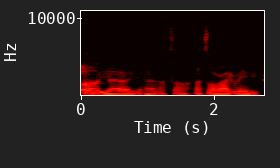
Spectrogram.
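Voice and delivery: half-hearted, trailing-off brush-off; mock dismissive. Recalling what she used to think of mindset training, mildly dismissive. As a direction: quietly wave it away, voice sinking. Voicing her old dismissive thought.

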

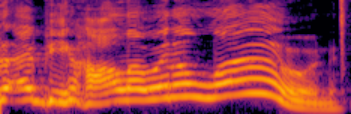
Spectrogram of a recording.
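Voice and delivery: high, stretched-out melodrama; mock lament. Cohost laments being untouched, mock-tragic. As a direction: wail it playfully, high and theatrical.

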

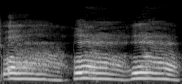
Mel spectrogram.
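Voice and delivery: short high cries; yelps. Acted. Zookeeper blocks the bear's paw swipes, high yelps. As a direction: yelp at each dodged swat.

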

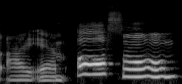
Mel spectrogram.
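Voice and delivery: drawn-out, high, mock-grand brag; showy boast. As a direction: sing out your own greatness, slowly. Showy self-introduction in scripted intro.

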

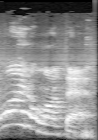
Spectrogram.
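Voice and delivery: mocking girlfriend. Imitating girlfriend's refusal.

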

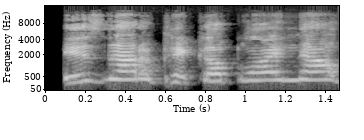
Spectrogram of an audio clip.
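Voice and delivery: high-pitched mock disbelief; incredulous. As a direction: toss it back in disbelief. Replaying her reaction to the guy.

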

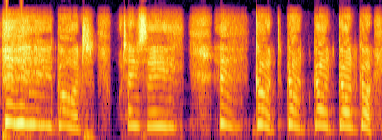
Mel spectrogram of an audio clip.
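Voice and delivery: high anxious calling; calling out to God. Retold or imitated. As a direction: shout up to a faraway God. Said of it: "He doesn't have to speak like that".

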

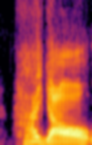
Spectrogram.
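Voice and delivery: high, loud Southern drawl; Virginia accent. Acted. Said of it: "they're all talking like".

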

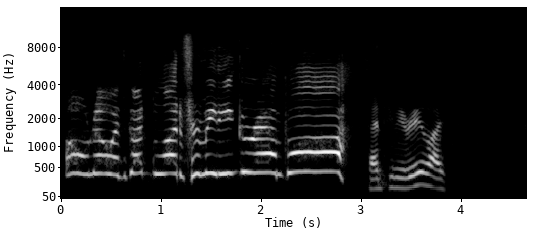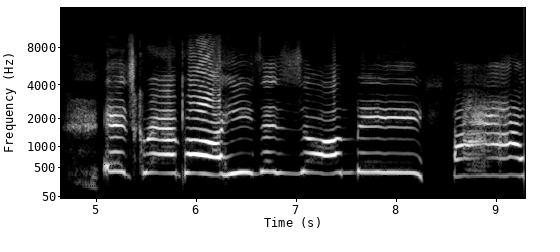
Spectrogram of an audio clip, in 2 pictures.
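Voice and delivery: put-on terrified boy. Timmy seeing grandpa's bloody face, high and wailing. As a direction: wail it out in horror.

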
